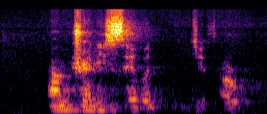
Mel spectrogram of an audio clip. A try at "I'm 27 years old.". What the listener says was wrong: Years old. Không có S ở old. Nói lại nào, years old. Rồi, thực ra nó sẽ nối âm ở đoạn này này. Nói đúng thì nó sẽ là nối âm years old, âm Z ạ.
